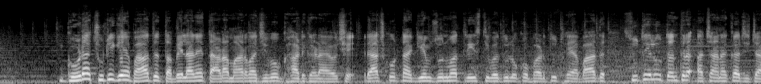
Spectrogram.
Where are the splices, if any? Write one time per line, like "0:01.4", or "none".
none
